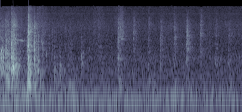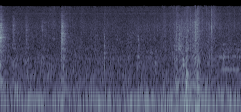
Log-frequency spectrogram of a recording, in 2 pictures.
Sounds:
bird
animal

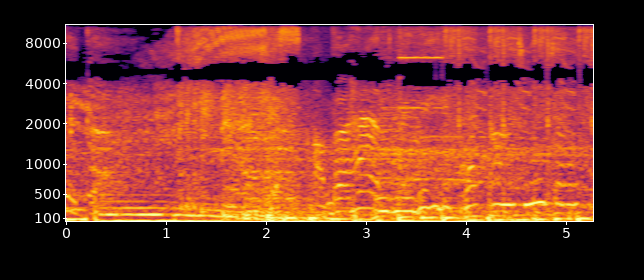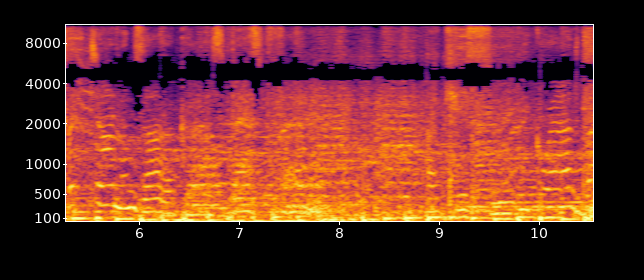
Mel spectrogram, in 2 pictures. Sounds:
music
cheering
song

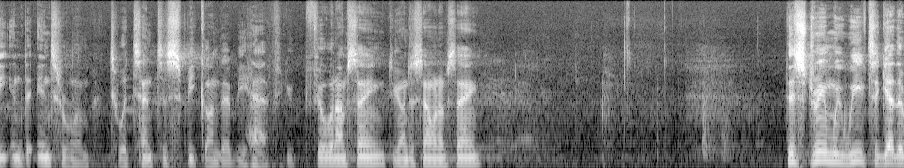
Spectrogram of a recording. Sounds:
speech

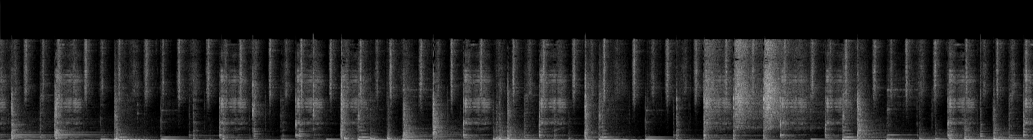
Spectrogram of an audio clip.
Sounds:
playing timbales

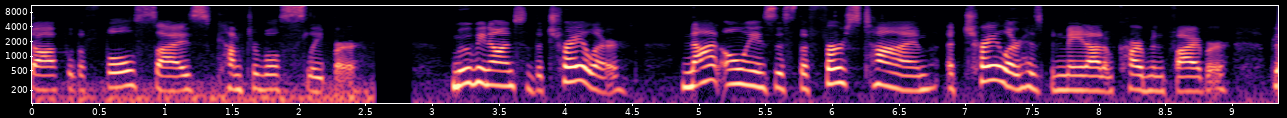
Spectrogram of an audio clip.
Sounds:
speech

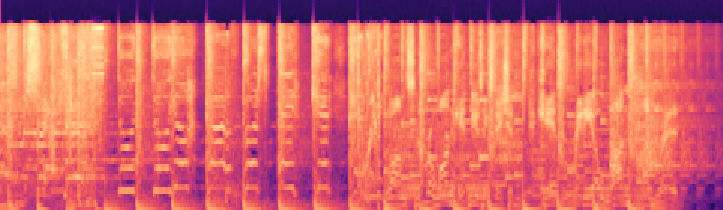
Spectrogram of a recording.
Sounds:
radio
speech
music

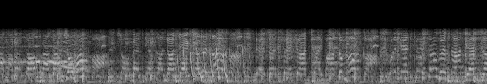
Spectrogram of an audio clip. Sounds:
music

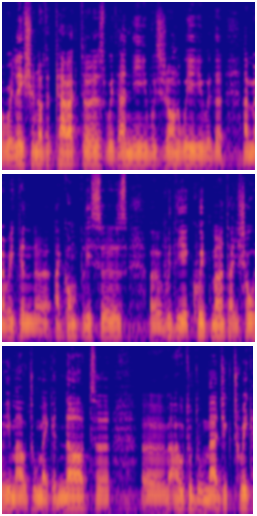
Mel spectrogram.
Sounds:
speech

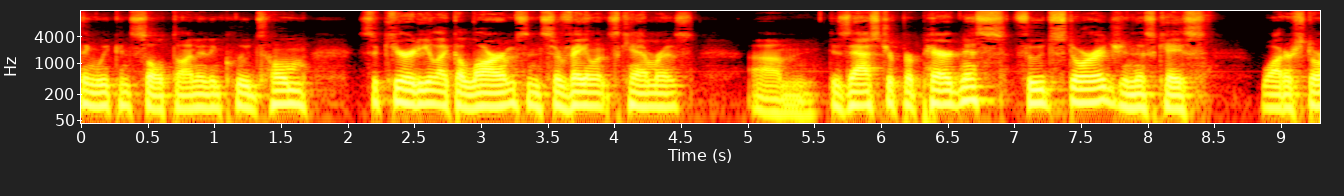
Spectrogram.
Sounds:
speech

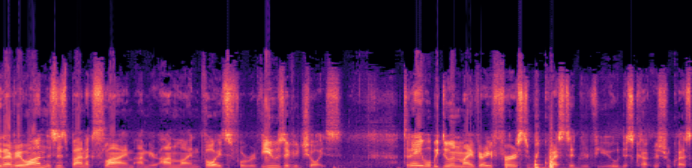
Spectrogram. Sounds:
speech

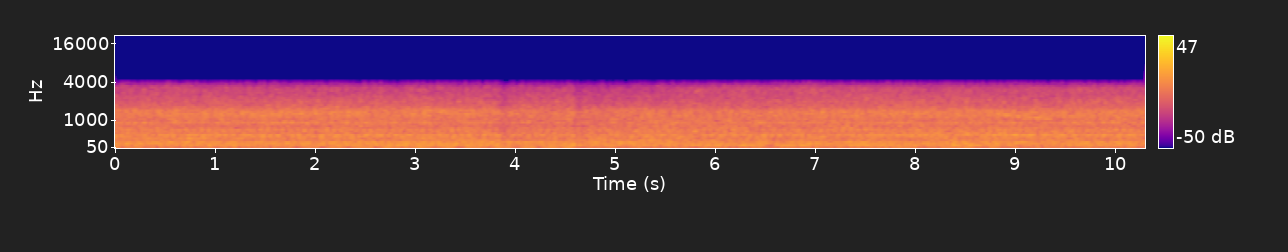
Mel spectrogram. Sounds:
vehicle

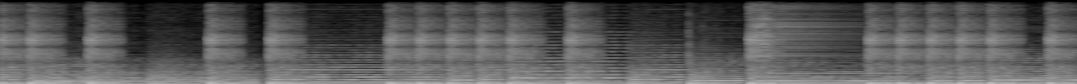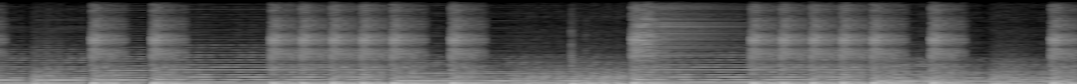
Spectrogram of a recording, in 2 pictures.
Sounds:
music
video game music

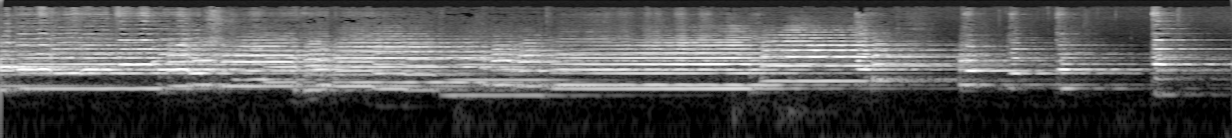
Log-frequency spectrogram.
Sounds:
playing cornet

